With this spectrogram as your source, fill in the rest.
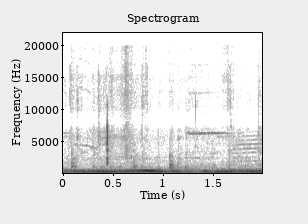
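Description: Andhra pigeons coo softly and low, a faint murmuring coo running through the short stretch with a brief brighter chirp near the start, quiet and without speech.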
